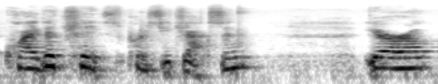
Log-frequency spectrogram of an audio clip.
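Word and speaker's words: Euryale: Channel smile River but Euro she said the name so it rhyme with Mario can't I give him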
